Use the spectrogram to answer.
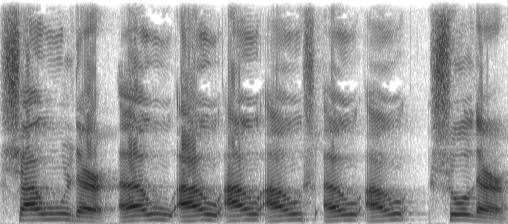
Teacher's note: C'est pas chou ou. C'est une diphtongue. C'est un E qui tire vers le ou.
